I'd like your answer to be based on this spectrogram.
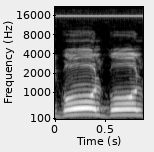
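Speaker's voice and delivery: ઉત્સાહમાં જોરદાર બૂમ, પણ નકલી; મેદાનમાં બૂમ મારતો હોય એમ; ગોલની બૂમ. Retold or imitated. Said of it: "બૂમ પાડી". (મેચ જોતો પ્રેક્ષક ચોગ્ગા પર ગોલ ગોલ બૂમ પાડે)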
